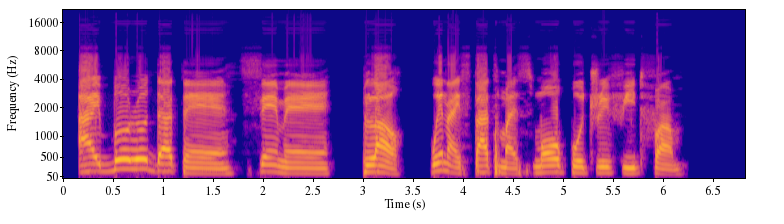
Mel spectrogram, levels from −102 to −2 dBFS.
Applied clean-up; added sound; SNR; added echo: none; none; none; none.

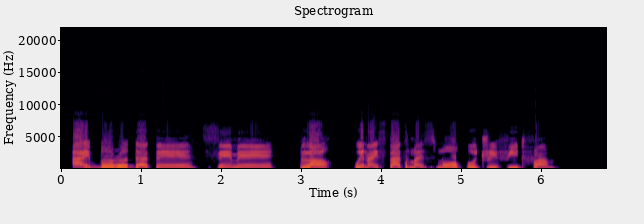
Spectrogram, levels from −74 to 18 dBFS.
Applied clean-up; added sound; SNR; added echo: neural mask model Resemble Enhance denoiser.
